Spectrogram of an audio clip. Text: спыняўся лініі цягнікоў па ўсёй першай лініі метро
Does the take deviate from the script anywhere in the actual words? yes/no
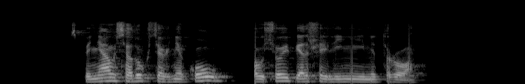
yes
